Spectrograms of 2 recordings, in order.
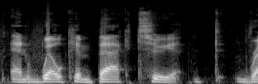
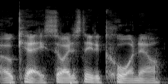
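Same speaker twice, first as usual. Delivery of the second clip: usual speaking voice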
